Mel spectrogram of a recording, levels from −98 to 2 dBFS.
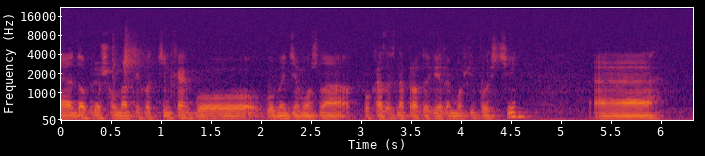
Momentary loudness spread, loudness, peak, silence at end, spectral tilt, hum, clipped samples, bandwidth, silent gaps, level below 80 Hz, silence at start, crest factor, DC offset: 7 LU; -35 LUFS; -18 dBFS; 0 s; -6 dB/octave; none; under 0.1%; over 20 kHz; none; -56 dBFS; 0 s; 16 dB; under 0.1%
